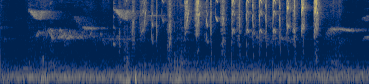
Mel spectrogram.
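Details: Brown-throated sunbird (kolibri ninja) delivering its 'tembakan' shooting song. Thin high whistles lead into a fast, accelerating run of sharp, piercing ticking notes over a low background hum.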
